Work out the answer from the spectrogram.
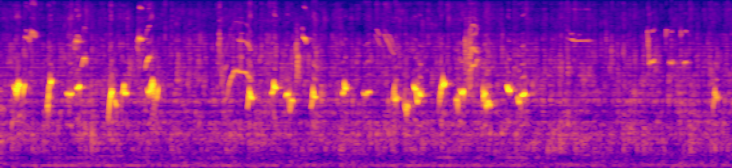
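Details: Singing male flowerpecker with a loud 'cit keres' delivery, recorded for luring and tutoring; a string of sharp, high chirps a few per second, some bending upward, fading out toward the end.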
